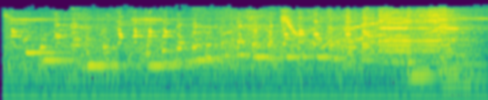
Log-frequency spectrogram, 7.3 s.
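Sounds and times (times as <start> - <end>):
music: 0.0 - 7.3
laughter: 2.0 - 6.2.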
